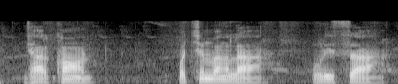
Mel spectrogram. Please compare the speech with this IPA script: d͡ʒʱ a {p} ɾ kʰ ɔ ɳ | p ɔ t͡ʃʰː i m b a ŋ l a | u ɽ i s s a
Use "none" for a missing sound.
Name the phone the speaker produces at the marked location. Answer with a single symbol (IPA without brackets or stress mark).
none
